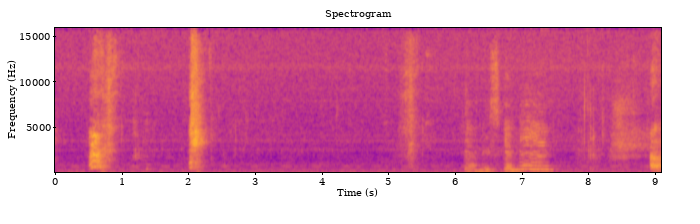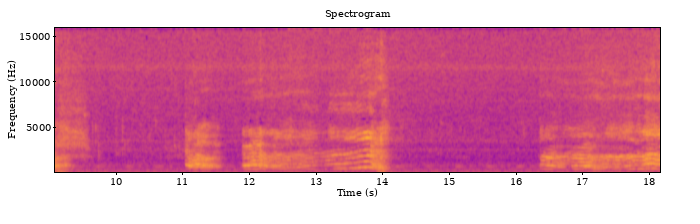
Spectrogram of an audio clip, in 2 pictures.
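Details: Pet dog visiting a friend's home, vocalizing to her owner that she wants to go home: scattered sharp sneezy snorts, then wavering, rising and falling whines and groans in bursts that sound almost like human talk.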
